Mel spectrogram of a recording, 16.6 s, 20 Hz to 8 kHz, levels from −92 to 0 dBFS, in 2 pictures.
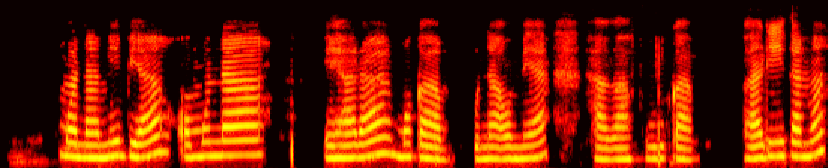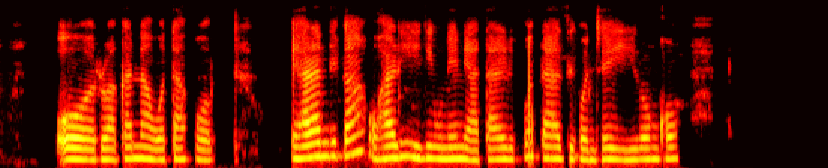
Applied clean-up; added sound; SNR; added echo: neural mask model Resemble Enhance denoiser.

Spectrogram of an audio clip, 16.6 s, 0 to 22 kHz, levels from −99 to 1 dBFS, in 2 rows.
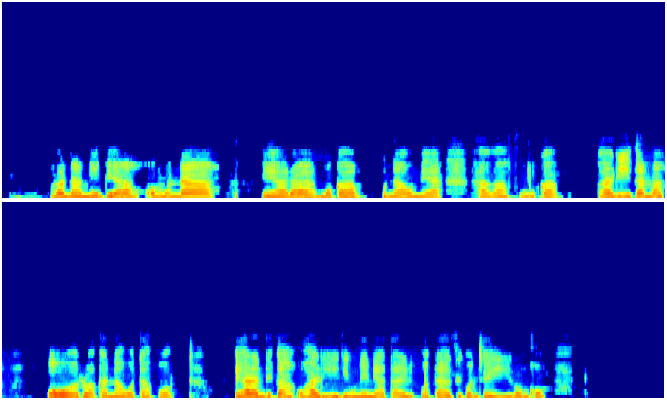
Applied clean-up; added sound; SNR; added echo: none; none; none; none.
